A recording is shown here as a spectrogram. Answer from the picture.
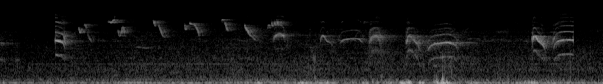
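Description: Songbirds calling: a busy series of short, high, downward-sliding whistles with a few arched chirps, over a low steady rumble.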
